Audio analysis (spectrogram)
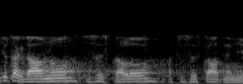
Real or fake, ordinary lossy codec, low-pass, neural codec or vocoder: real; AAC, 16 kbps; 7.2 kHz; none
